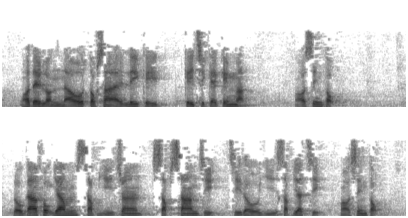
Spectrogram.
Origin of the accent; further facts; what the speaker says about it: Hong Kong; 我哋香港人要有乜嘢啊？有楼有钱啦，系咪有地位啦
